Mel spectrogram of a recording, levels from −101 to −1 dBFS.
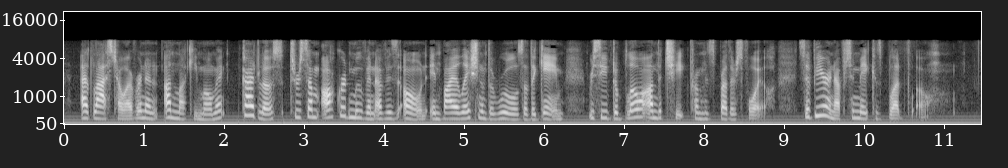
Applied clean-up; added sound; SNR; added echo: none; none; none; none.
